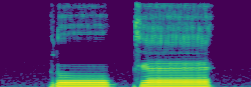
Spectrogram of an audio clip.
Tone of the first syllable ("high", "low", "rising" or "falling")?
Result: high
